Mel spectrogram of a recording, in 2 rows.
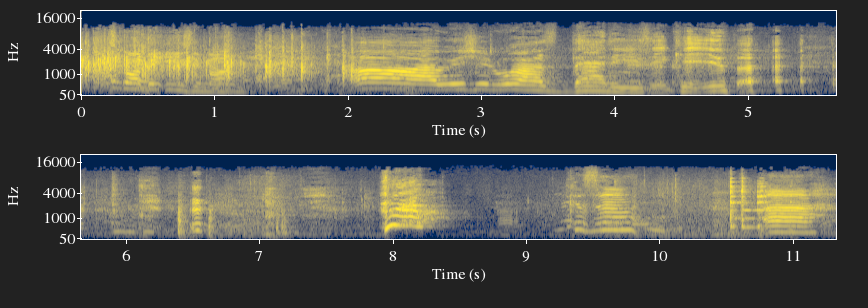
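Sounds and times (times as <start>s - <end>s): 
speech: 0.3s - 5.5s, 6.1s - 6.8s, 10.8s - 11.3s
sneeze: 7.9s - 8.5s.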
